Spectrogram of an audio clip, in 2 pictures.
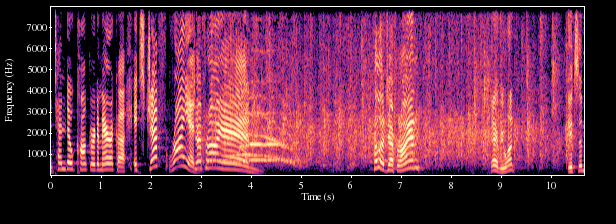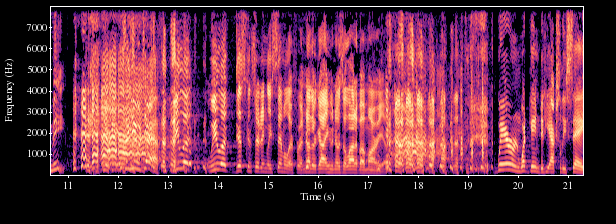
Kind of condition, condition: setting, busy venue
